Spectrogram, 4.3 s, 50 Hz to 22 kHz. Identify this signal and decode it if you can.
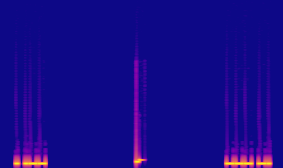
Morse code, heard as a keyed tone, about 36 wpm, 700 Hz. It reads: EW ON
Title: Top Two Letter Combinations in Words 35wpm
